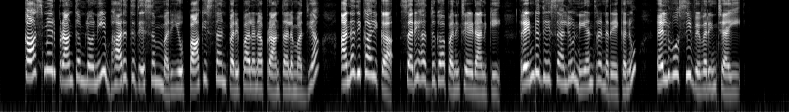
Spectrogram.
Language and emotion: Telugu, neutral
